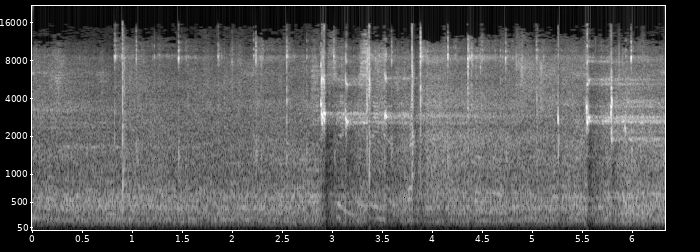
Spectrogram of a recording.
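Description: Table tennis rally: a celluloid ball clicking sharply and irregularly off bats and table, over a steady murmur of voices in a large hall.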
